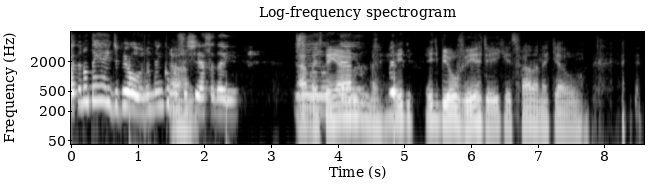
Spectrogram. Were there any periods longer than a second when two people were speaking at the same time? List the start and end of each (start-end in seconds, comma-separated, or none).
3.4-4.9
